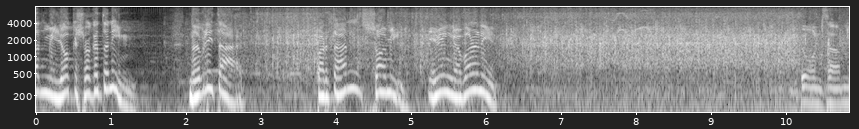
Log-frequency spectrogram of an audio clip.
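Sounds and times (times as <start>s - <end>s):
speech: 0.0s - 1.4s, 2.0s - 3.0s, 3.8s - 6.3s, 10.2s - 10.8s
crowd applause in a town square: 2.1s - 10.8s.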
